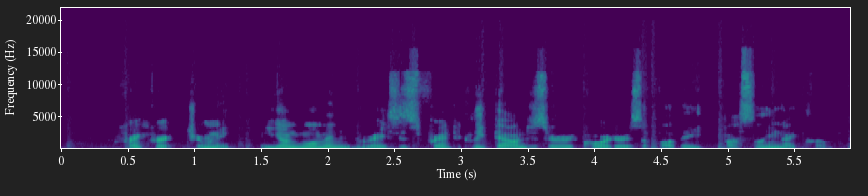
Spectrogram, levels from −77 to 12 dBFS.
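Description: A speech recording with noise suppressor artifacts throughout. The suppressor pulls the room noise, which sits about 19 dB below the voice, down by about 17 dB between phrases and lets it rise under them. On a spectrogram, the background shows as patchy, blinking speckles rather than an even floor. Speech is also cut by the noise suppressor at 0.41–0.69 s, 2.95–3.28 s and 5.59–5.77 s, with drops of about 12, 10 and 16 dB over roughly 100 to 150 ms each. The suppressor mistook soft speech for noise, so those sounds come out faint and swallowed. On the waveform they appear as sudden dips in the envelope, and on the spectrogram as gaps in the weaker speech energy.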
